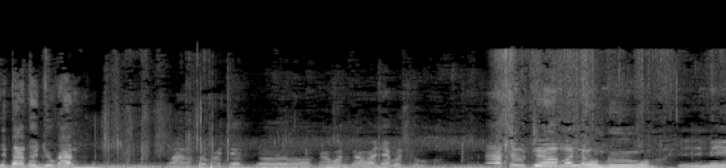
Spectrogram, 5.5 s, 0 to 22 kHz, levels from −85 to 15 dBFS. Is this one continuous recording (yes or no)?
no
